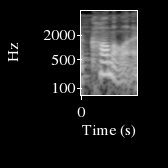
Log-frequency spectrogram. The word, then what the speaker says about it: Kamala: Or Kamala, excuse me.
